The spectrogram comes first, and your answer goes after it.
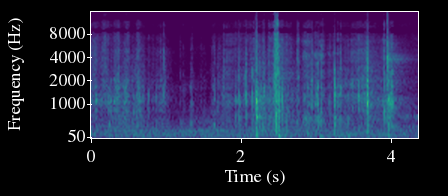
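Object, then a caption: Bar of soap. A solid, unwrapped, hand-sized light blue bar of soap held in one hand is tapped and scratched by long orange-painted fingernails. Soft scratchy rubbing gives way to a series of sharp, bright clicks, with the loudest spaced irregularly across the second half.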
